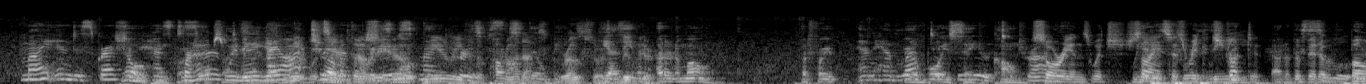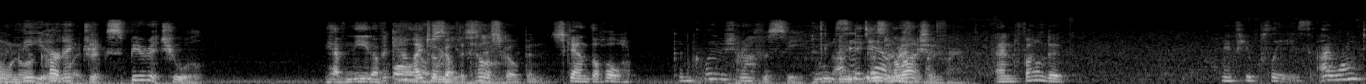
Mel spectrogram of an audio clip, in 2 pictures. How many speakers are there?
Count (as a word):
four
